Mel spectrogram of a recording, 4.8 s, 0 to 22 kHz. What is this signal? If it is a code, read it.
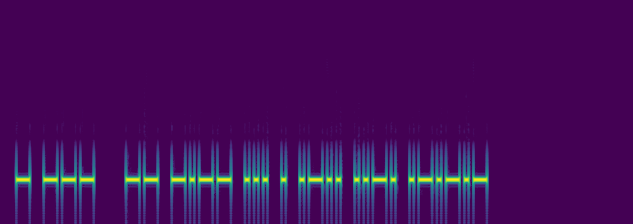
Morse code, heard as a keyed tone, about 34 wpm, 700 Hz. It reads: TO MYSELF.
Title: Sentences from Top 1300 Words 35wpm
